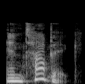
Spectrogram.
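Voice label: "entoptic", English, British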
